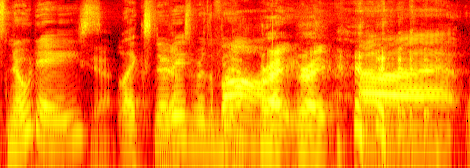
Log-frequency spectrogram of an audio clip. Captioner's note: laughs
